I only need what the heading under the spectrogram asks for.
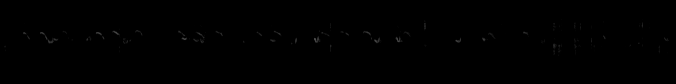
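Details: Newly born chicks chirp in a steady stream of loud, high, falling peeps, about two or three each second, with a short noisy rustle near the end.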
